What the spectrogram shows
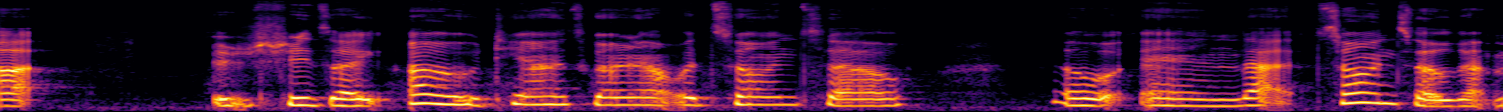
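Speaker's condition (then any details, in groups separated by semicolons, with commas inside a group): Cerebral palsy, mild; speech affected, throat tightens, needs deep breaths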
